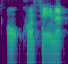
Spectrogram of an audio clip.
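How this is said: The name starts with an English 'or' sound. "for an English accent, it's awkward"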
